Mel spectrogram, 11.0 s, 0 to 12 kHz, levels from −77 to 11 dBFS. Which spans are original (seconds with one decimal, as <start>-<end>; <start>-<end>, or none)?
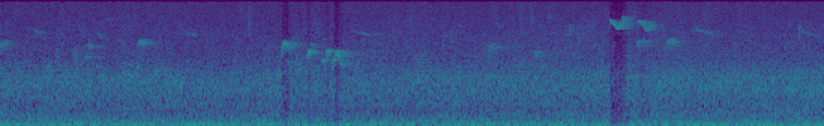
0.0-11.0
